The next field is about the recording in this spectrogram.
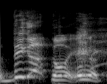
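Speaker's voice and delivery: high, loud Jamaican patois call. Pretend. Showing off his Jamaican patois, loud and high. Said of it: "a little patois".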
